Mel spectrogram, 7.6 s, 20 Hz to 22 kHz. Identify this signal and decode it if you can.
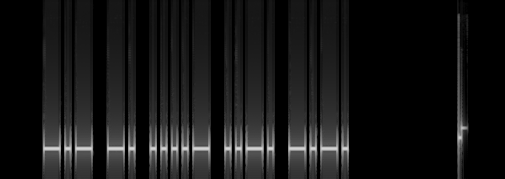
Morse code, heard as a keyed tone, about 15 wpm, 700 Hz. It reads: KN4FC
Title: USA Call Signs - 5 Characters - 6x Character Spacing - 15wpm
